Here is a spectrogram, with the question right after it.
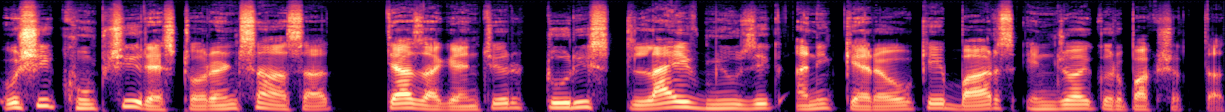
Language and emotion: Goan Konkani, neutral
